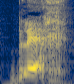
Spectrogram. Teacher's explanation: It's the back of the throat fricative, like in blech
